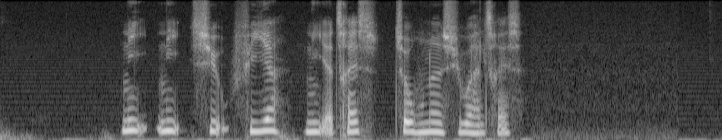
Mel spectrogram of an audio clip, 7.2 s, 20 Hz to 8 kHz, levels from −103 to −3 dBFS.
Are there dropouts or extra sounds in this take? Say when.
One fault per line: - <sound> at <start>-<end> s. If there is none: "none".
none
